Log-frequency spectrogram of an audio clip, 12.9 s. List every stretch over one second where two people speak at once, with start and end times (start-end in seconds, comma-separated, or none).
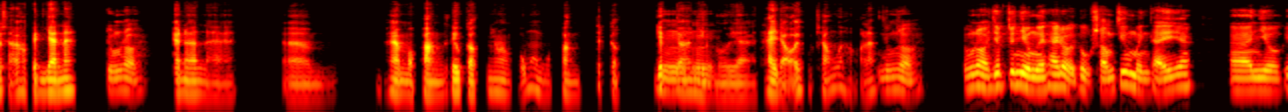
none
